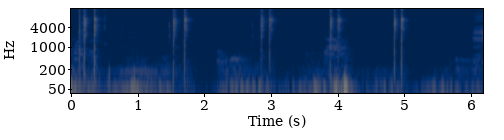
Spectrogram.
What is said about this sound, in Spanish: Y suena así, ¿vale? Voy a apretar el clicker.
